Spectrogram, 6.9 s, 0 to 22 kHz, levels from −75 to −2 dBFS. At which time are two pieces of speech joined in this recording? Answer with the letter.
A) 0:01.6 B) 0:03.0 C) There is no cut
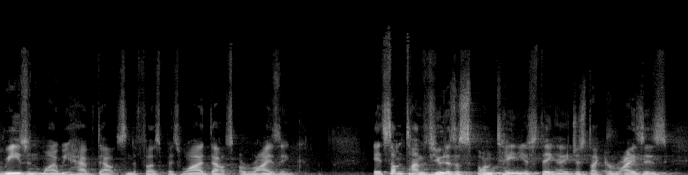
C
